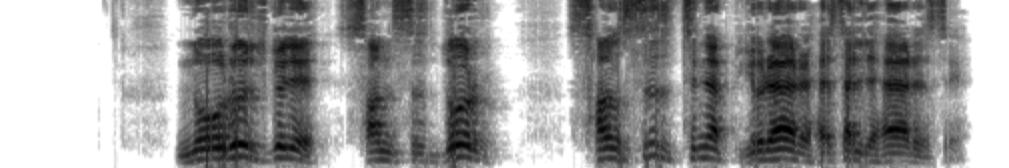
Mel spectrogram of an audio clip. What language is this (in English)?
Uyghur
